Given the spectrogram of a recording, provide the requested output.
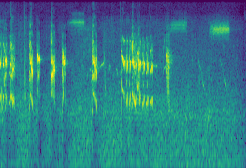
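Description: Semipalmated Sandpiper giving short, husky chrk notes in quick bursts, with one rapid chattering run, lower than a Western Sandpiper's call. Thin high whistles sound faintly behind.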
